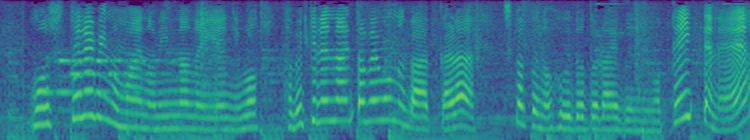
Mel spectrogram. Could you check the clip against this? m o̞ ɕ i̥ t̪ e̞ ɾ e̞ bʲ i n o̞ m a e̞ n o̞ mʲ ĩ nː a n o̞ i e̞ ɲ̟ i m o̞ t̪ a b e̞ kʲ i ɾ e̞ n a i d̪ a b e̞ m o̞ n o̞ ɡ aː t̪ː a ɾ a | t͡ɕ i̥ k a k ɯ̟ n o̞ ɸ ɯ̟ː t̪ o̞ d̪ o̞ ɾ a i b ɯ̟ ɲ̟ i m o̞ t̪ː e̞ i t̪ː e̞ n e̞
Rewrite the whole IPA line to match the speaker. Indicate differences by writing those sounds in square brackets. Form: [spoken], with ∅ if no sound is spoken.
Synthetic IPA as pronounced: m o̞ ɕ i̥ t̪ e̞ ɾ e̞ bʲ i n o̞ m a e̞ n o̞ mʲ ĩ nː a n o̞ i e̞ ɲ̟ i m o̞ t̪ a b e̞ kʲ i ɾ e̞ n a i [t̪] a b e̞ m o̞ n o̞ ɡ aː t̪ː a ɾ a | t͡ɕ i̥ k a k ɯ̟ n o̞ ɸ ɯ̟ː [d̪] o̞ d̪ o̞ ɾ a i b ɯ̟ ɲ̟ i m o̞ t̪ː e̞ i t̪ː e̞ n e̞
